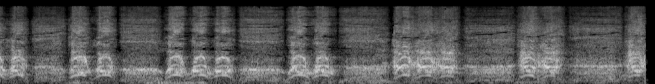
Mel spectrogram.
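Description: A man beatboxing into his cupped hand: sharp mouth clicks and beats mixed with short pitched vocal yelps, repeated in a phrase about once a second.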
